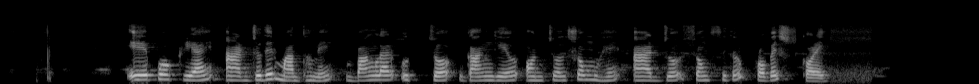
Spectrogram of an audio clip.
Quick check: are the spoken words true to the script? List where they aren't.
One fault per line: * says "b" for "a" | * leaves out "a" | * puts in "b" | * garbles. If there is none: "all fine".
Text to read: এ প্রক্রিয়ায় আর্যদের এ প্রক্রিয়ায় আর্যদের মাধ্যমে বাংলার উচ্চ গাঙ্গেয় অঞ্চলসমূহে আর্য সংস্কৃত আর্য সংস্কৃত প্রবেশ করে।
* leaves out "এ প্রক্রিয়ায় আর্যদের"
* leaves out "আর্য সংস্কৃত"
